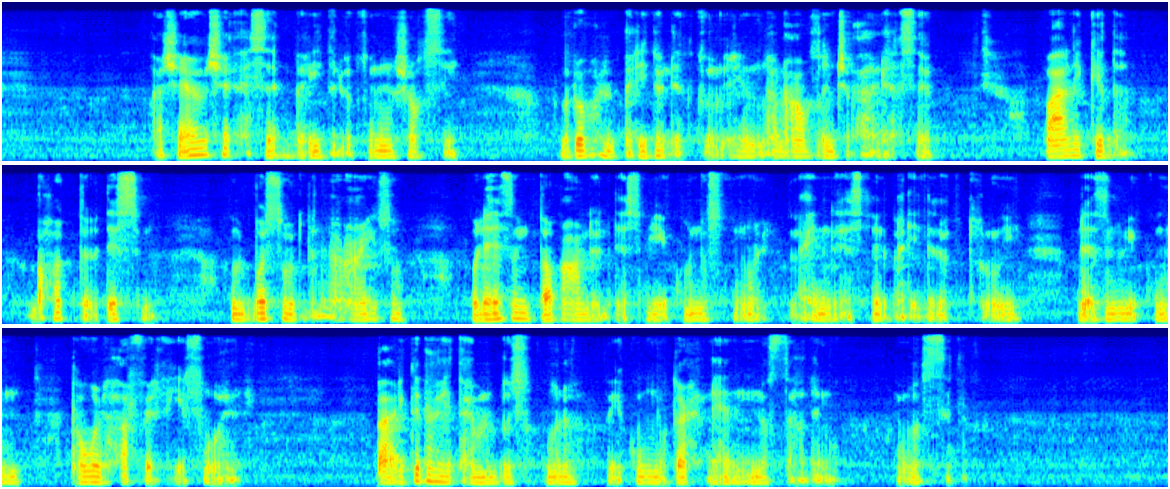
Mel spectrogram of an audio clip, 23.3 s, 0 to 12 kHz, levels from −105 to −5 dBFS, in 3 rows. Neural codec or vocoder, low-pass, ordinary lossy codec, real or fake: autoencoder, 22.05 kHz, a latent of 192 numbers a frame, VITS, trained on one speaker; 9.9 kHz; none; fake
